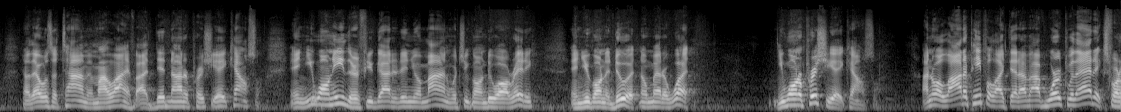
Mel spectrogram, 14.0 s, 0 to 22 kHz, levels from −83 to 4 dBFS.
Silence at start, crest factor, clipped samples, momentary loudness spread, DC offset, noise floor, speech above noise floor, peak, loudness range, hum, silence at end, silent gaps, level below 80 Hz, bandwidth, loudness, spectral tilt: 0.3 s; 18 dB; under 0.1%; 8 LU; under 0.1%; -56 dBFS; 37 dB; 0 dBFS; 2 LU; none; 0 s; none; -62 dBFS; 17.5 kHz; -18 LUFS; -3.5 dB/octave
